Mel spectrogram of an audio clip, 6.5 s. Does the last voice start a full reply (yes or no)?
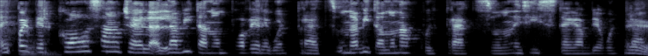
yes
